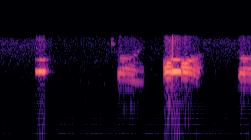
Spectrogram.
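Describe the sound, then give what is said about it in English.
A telephone's test beeps, set off after a power outage: four short electronic tones with uneven gaps, each a buzzy mid-pitched burst, the third one longest. No one speaks. “If it doesn't, I'll be listening to some beeps for a while because I don't know how else to get it to stop.”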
